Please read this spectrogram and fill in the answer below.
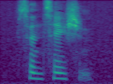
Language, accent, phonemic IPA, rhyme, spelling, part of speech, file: English, US, /sɛnˈseɪʃən/, -eɪʃən, sensation, noun, En-us-sensation.ogg
- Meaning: 1. A physical feeling or perception from something that comes into contact with the body; something sensed 2. Excitation of sensory organs 3. A widespread reaction of interest or excitement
